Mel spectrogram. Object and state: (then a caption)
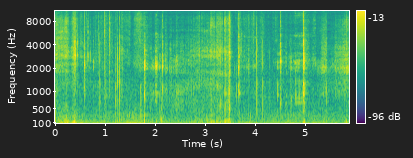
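Dry bar soap being carved. A utility knife blade cuts along the edge of a solid, dry, pale green bar of soap held in the palm. It makes a steady run of crisp, bright scraping and crackling shaves, with a sharp click near the end.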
